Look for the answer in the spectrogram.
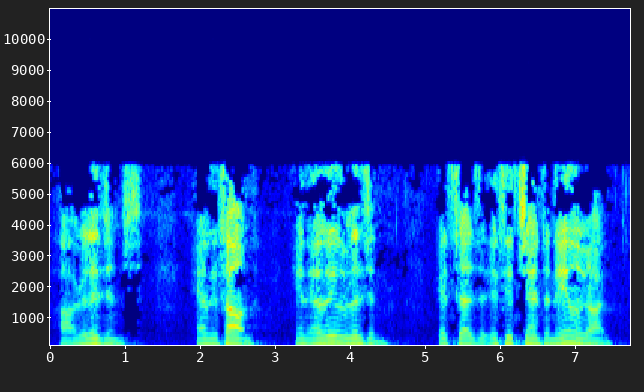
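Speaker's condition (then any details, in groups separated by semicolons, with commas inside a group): Stroke with facial paralysis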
